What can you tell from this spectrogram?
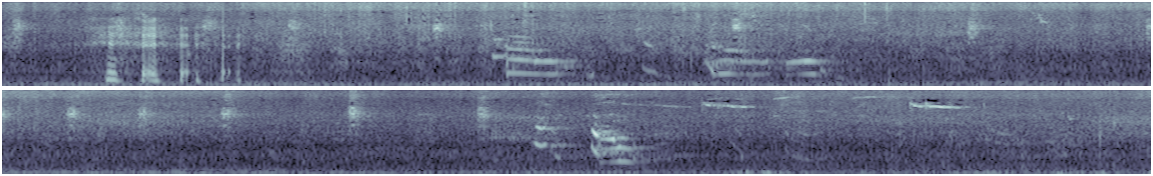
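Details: Playing Redbone Coonhound puppies with a Bluetick Coonhound pup give squeaky whimpers and short yelps in three bursts, with faint high bird chirps and a constant low outdoor hum.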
